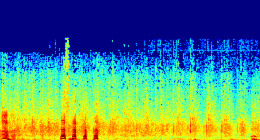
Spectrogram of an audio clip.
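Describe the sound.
A crowd claps steadily in a dense, even wash of applause, voting by applause in answer to a host's question, while a few loud voices shout or cheer in short bursts near the start.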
